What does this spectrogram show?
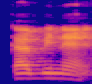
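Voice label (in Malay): "kabinet", Malay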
